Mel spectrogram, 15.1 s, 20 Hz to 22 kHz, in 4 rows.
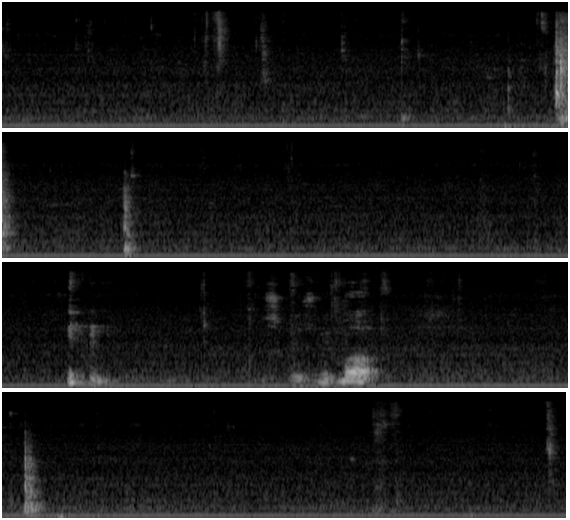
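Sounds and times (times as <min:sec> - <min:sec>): crispy food crunching: 0:00.3 - 0:03.8.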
